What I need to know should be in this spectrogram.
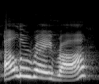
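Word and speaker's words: El-ahrairah: So it's El-Re Ra, which Adams actually goes through a little spiel to make sure you're saying it right.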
